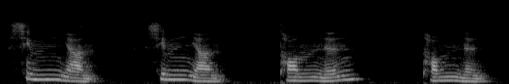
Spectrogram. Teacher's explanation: The third nasalization, when the final consonants 피읍 combined with 니은 or 미음, it is pronounced m sound.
